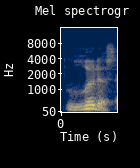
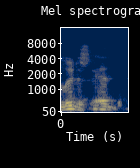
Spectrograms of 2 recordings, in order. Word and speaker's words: ludus: share the next one i think it's pronounced ludus l-u-d-u-s and it's playful love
